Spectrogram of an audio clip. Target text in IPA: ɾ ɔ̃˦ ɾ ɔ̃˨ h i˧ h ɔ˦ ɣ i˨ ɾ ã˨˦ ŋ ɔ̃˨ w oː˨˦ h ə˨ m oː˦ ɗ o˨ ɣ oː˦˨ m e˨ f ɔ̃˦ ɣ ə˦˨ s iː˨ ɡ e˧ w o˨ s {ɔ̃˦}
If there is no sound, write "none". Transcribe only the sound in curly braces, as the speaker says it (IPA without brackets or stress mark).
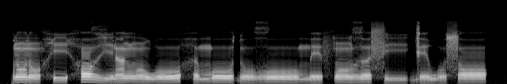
ɔ˦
